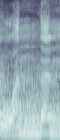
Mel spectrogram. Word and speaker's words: वंदन: व से उच्चारण होता है वंदन।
